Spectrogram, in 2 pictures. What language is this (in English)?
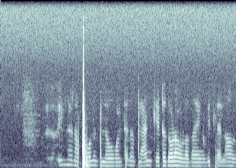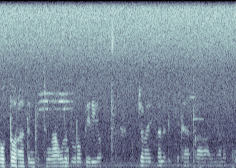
Tamil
